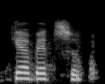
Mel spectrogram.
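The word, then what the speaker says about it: kyabetsu: Kiabetsu. Oke, ya. Itu dibacanya kia. Kia, minasan, huruf ki dengan ya kecil ya. Kia. Betsu. Kia betsu. Bukan i ya betsu. Bukan ya, tapi yang benar kia betsu.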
